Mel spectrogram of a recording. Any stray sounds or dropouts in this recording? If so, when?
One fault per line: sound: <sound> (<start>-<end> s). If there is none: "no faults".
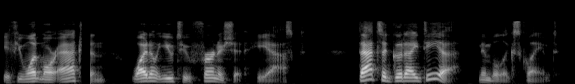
sound: dropout (0.8-0.9 s)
